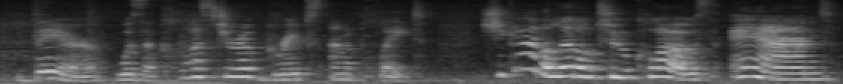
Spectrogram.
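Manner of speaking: animated library storytime voice; reading to children. Acted. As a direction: tell it like a picture book for toddlers. Reads flannel story to children.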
